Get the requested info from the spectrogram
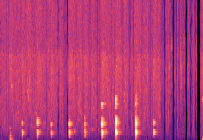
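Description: Near silence with faint, irregular light ticks, about three a second: paint being mixed on a palette.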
